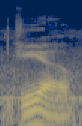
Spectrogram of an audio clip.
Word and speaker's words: xxgeox: him to get out get ready yeah yeah geo it's spelled x x's g o and then space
